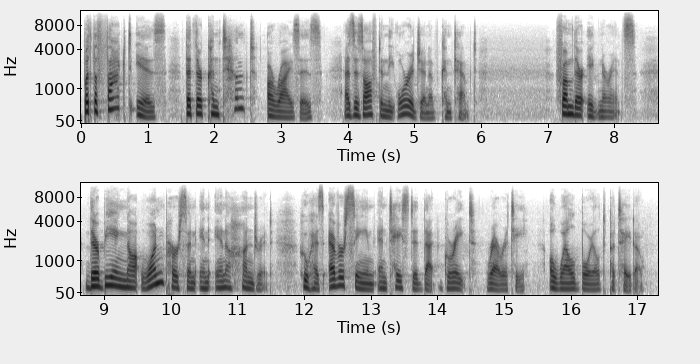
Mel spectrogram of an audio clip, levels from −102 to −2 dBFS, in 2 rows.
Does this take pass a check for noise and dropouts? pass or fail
pass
